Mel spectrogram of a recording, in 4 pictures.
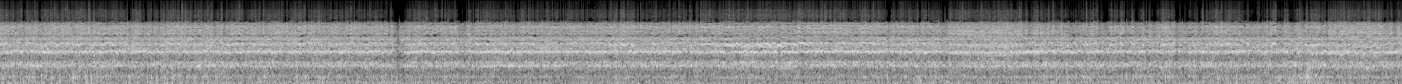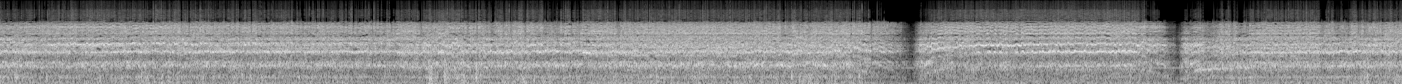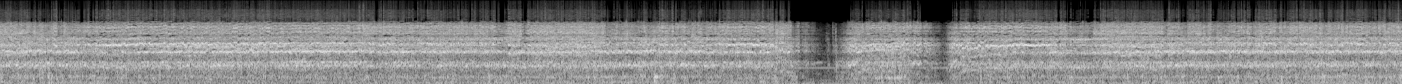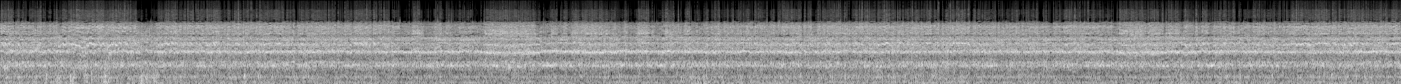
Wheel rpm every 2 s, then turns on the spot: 230, 230, 230, 230, 230, 220, 230, 220, 240, 220, 210, 140, 180, 180, 220, 220, 230, 220, 110, 200, 230, 230, 230, 230, 230, 230, 230, 230.
36-38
